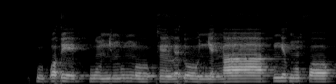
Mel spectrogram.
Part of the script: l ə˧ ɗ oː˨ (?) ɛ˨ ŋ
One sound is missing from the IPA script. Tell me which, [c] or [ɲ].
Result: ɲ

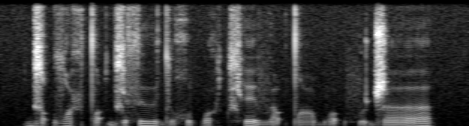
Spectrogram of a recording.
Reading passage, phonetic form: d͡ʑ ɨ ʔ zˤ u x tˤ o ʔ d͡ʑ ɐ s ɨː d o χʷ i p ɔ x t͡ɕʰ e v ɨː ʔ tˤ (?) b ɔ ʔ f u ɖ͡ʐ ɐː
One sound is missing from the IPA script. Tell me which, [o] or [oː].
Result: oː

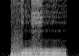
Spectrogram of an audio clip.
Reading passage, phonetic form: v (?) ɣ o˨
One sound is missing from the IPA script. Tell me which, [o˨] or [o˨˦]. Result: o˨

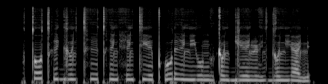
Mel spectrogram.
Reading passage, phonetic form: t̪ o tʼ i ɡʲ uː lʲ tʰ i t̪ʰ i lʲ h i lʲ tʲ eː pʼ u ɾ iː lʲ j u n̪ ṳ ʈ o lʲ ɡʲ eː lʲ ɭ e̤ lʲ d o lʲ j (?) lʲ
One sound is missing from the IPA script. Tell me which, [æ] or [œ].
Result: æ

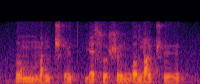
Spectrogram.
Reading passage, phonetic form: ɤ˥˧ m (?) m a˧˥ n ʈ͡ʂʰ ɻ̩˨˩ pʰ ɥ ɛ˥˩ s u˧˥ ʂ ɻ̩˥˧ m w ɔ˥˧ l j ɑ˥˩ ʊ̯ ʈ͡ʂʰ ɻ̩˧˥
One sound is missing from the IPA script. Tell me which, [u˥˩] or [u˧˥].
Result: u˥˩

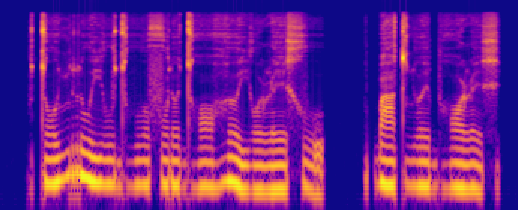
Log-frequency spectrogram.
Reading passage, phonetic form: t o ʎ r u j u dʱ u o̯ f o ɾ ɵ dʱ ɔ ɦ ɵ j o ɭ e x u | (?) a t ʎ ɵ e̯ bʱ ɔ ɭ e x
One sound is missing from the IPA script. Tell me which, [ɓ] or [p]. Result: ɓ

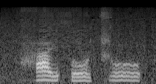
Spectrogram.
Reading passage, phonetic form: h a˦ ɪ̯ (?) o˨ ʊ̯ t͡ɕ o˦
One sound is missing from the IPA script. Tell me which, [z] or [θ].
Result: θ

